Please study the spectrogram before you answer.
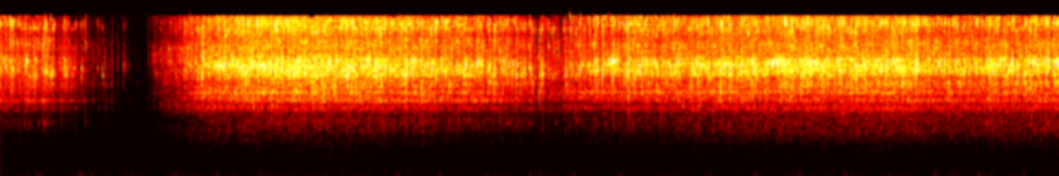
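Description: A hollow cactus-wood rainstick is held diagonally while long nails scratch and rub its textured wood. A bright, hissing rasp fades to near silence around the one-second mark, then swells back and continues as a steady, high-pitched scratching texture with no low end.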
